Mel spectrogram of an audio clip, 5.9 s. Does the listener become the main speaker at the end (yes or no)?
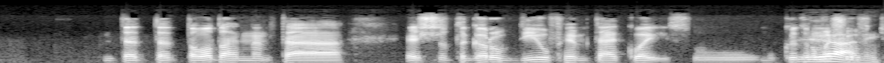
no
